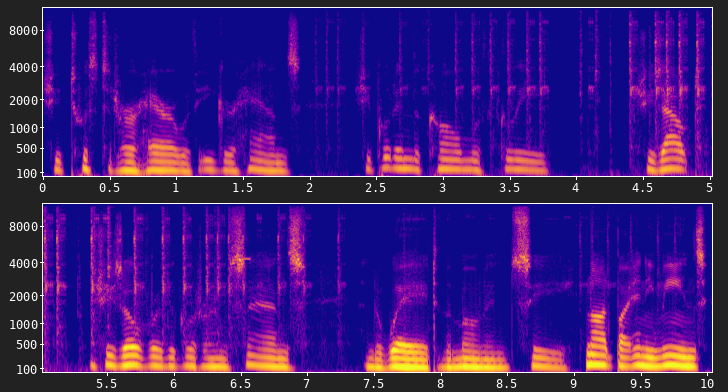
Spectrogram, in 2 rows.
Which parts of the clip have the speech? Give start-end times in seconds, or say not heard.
0.0-10.0.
